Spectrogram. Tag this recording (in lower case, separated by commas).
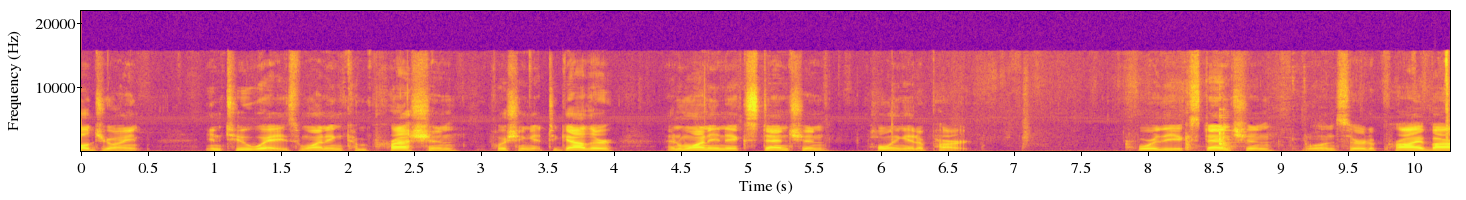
speech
